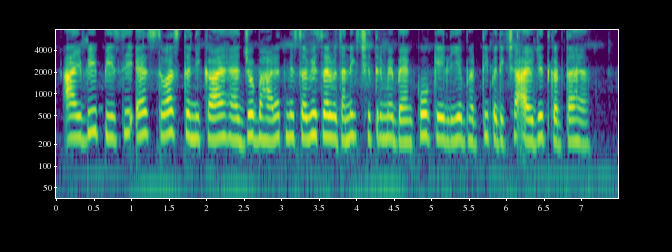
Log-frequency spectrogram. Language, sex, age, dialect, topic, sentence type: Hindi, female, 25-30, Kanauji Braj Bhasha, banking, statement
